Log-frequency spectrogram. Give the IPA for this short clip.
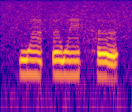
w ə̃ ʔ ə w ẽ h ə

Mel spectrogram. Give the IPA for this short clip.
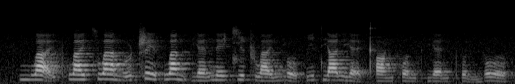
m w a̰˨˩ ɪ̯ pʰ w a˦ ɪ̯ t͡s w a˥˨ n u˦ ʈ͡ʂ e˥˨ ɪ̯ f w a˥˨ n p j ɛ˨˦ n̪ e˦ ɪ̯ t͡ɕ i˦ ʈ͡ʂ w a˨˦ ɪ̯ n̪ j o̰˨˩ ʊ̯ p i˦ t̪ j ä˦ l j ɛ̰˨˩ kʰ ɑ˨˦ ŋ f ɤ˨˦ ŋ pʰ j ɛ˨˦ n pʰ ʊ̰˨˩ ŋ j o˥˨ ʊ̯

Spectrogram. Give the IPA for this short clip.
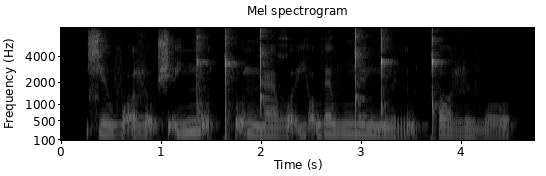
ɕ e˨ u̯ v ɔ̰˨ ɮ o̰˨ ʃ ḛ˦ j ŋ͡ǃ o̰˦ ǃʰ o̰˦ ŋ͡ǃ æ˨ ʁʷ ḛ˨ j ɔ̰˦ w ɾ ɛ˦ w ŋ͡ǃ e˦ ŋ͡ǃ ʉ˨ r ṵ˨ ǃʼ ɔ˦˨ ɮ ʉ˨ v o˨

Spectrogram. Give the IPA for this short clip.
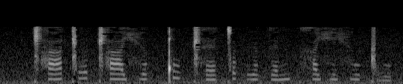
ǁʰ a ɡ͡ǁ œ ǁʰ a ç œ k ǃ u ǁʰ ɛ ǀ œ k ð œ k ɛ ŋ œ k x a ç ɛ ç u ɡ͡ǁ u

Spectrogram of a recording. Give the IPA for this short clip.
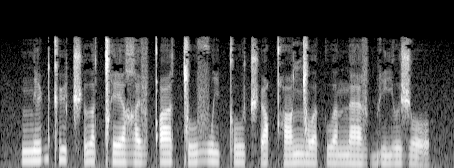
n i ɖ kʼ y t͡ʃʼ ɯ ɐ̯ ǀʰ e ʁ e v qʼ y ɐ̯ ǀ u v w i kʼ u t͡ʃʼ ø qʰ u ŋ͡ǀ o ɐ̯ k u ɐ̯ n̪ æ v b i j ɯ ʒ o

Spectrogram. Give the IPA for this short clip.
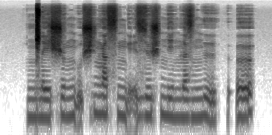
ŋ͡ǁ e ʃ ɵ ŋ ṵ ʃ ŋ a s ŋ ḛ z ʉ ʃ n i n ɐ z ŋ ɨ | ʔ ɵ

